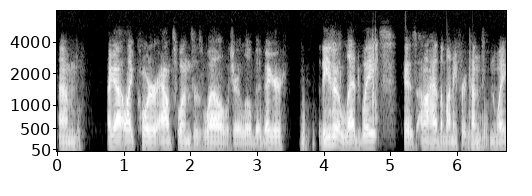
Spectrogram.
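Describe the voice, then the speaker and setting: A man of medium pitch keeps his intonation fairly even while talking at a fairly quick pace. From United States, not Arkansas. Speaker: fishing streamer. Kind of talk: live stream tutorial and chat. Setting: outdoors, streaming from phone. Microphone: phone mic with headphones, poor audio.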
